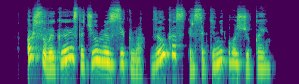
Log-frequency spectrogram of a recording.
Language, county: Lithuanian, Kaunas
